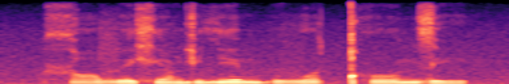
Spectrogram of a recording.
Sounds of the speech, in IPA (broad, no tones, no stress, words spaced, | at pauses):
xɑ vexʲɑ̃ɡilʲe mbʏvɤ ǃʰo nzi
